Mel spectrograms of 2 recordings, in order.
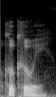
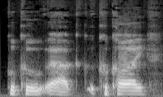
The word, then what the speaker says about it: El Cucuy: There's the cuckoo, the coco, cucuy, cucoy. It's pronounced different ways in different places: Cuba, Costa Rica, Colombia, Mexico.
